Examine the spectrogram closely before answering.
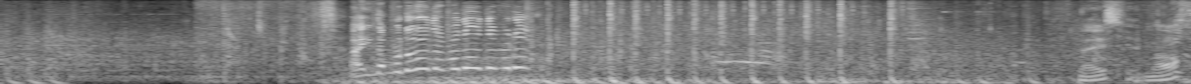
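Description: Pistol shots crack in quick succession.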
